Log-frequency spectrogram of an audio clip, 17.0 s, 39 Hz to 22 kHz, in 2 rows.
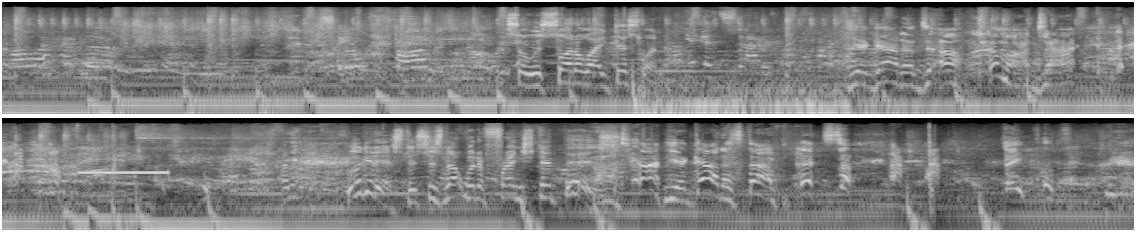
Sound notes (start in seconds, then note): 7.1 laughs; 8.9 beeps; 14.2 laughs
